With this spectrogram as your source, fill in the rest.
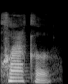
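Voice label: "cracker", US English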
